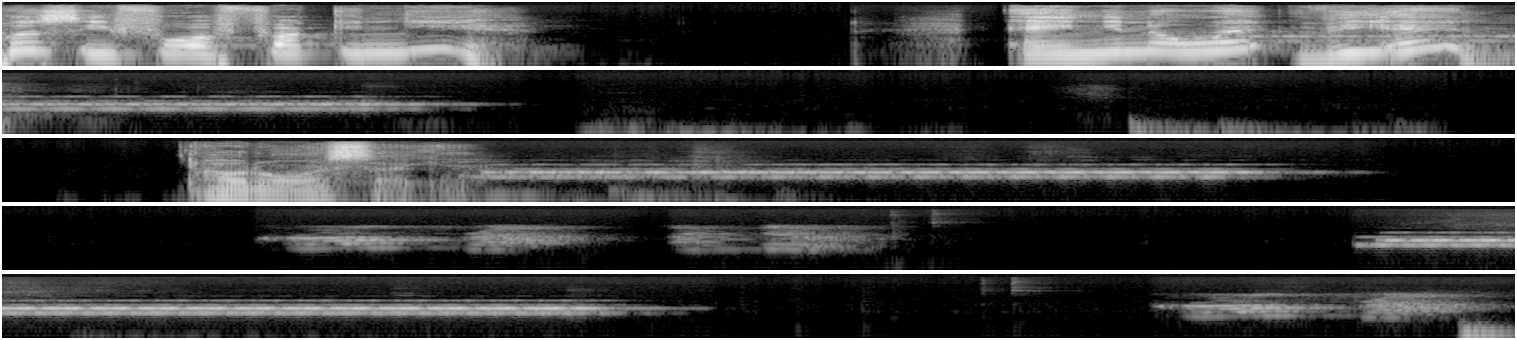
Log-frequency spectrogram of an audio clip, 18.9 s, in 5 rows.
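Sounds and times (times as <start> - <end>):
speech: 0.0 - 1.4, 2.5 - 3.8, 8.0 - 8.8
phone ringtone with buzzing tone and warbling melodic bursts: 2.6 - 5.0, 8.8 - 10.9, 14.8 - 16.8.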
